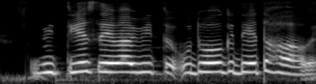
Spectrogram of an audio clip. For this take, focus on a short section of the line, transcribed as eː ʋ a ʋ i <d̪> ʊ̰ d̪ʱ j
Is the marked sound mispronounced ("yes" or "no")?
yes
